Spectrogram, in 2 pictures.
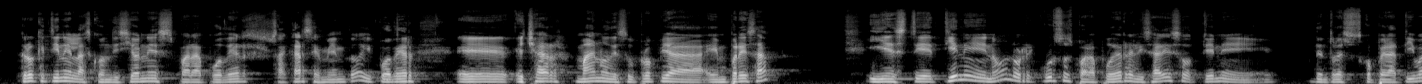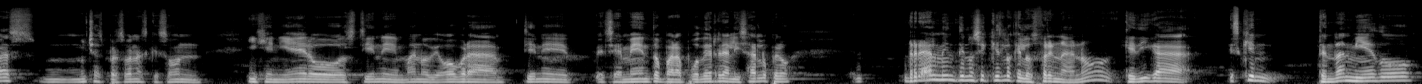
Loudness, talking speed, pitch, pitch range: -20 LUFS, 135 wpm, 130 Hz, 115-145 Hz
